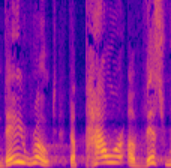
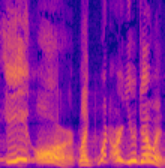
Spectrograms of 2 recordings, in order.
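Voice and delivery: comic high-pitched donkey complaint; protesting donkey; 7 semitones higher, slower than usual. Retold or imitated. Donkey hit in the back by Balaam, mock indignant protest. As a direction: bray it, then object in the same raised pitch. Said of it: "And the donkey goes".

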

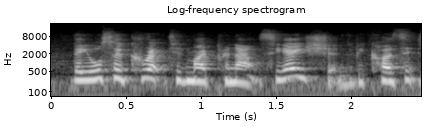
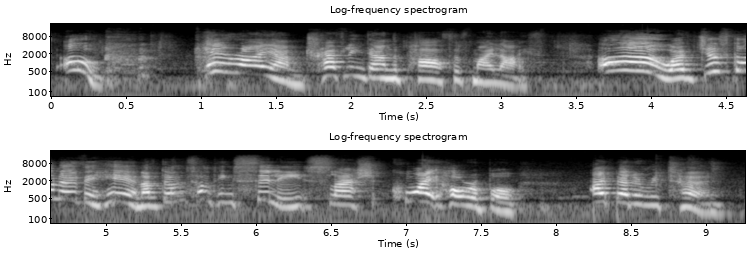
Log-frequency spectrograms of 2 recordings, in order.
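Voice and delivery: a lightly voiced everyman, high and louder; musing to yourself as you stroll through life; a hint of a cheery wanderer who catches his own mistake; inner voice; 6 semitones higher, 6 dB louder than usual. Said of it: "the sort of bigger connotation".

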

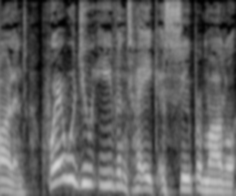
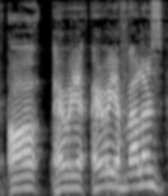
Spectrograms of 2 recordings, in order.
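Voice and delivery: higher-pitched, over-friendly weird dad; 4 semitones higher than usual. Acted. Dad walks in on sleepover, weirdly matey. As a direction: play the odd dad greeting the lads. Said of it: "real weird fucking dad who comes up".

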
